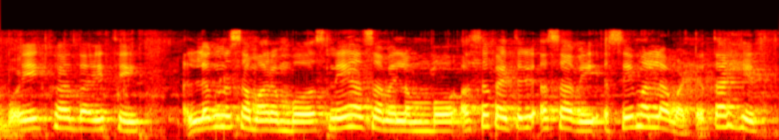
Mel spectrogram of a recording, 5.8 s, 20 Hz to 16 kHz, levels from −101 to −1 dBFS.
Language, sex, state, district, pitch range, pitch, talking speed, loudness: Marathi, female, Maharashtra, Sindhudurg, 205-270 Hz, 240 Hz, 155 wpm, -17 LUFS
